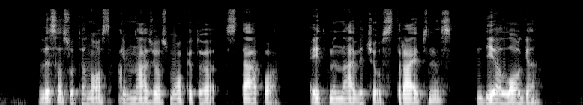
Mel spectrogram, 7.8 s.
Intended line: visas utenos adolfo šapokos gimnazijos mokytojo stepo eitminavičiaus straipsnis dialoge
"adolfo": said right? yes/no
no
